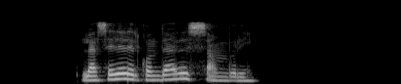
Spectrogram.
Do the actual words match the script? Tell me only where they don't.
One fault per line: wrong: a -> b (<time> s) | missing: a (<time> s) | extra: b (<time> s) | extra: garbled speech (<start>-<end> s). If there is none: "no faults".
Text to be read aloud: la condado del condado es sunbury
wrong: condado -> sede (1.0 s)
